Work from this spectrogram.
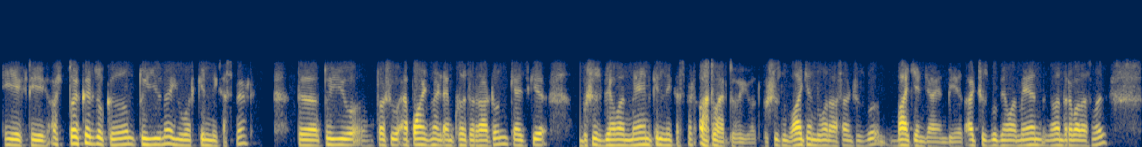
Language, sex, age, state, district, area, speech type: Kashmiri, male, 60+, Jammu and Kashmir, Ganderbal, rural, conversation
